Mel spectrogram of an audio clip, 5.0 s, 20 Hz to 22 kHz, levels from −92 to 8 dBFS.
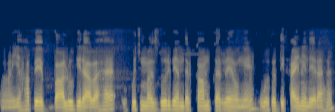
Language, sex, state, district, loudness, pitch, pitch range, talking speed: Hindi, male, Bihar, Bhagalpur, -17 LUFS, 130 Hz, 120-135 Hz, 260 wpm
